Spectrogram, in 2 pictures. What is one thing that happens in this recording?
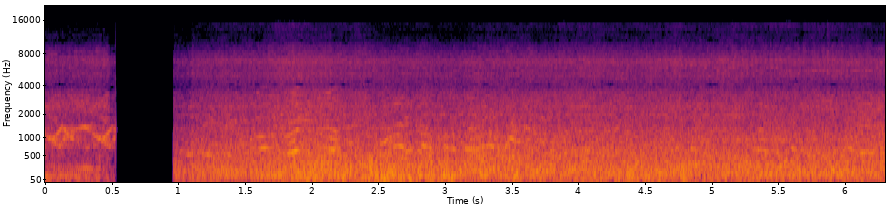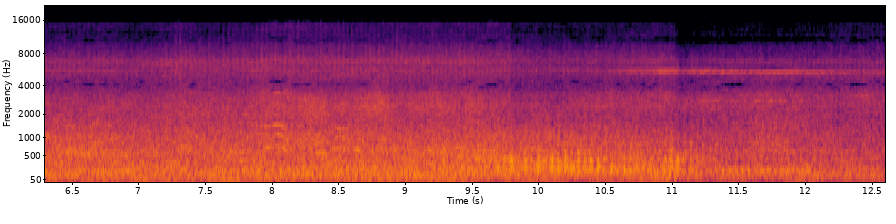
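A large fire roars and crackles close by.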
